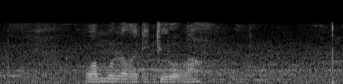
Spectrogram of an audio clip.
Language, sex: Tswana, male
